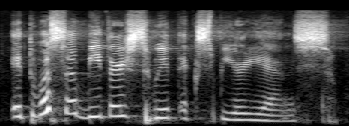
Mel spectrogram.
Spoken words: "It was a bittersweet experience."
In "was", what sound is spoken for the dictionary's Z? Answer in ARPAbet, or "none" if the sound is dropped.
S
